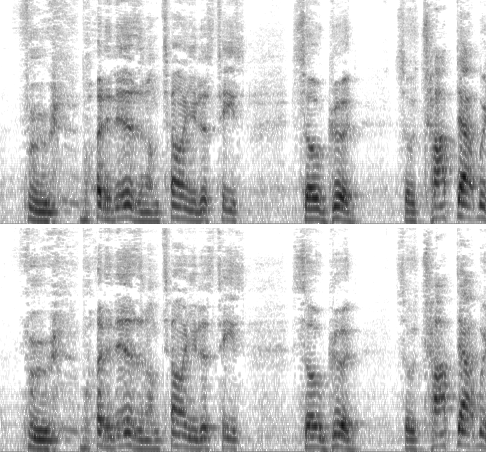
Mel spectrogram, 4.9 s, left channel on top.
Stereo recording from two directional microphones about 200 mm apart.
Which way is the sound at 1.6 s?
55° left (ahead or behind).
